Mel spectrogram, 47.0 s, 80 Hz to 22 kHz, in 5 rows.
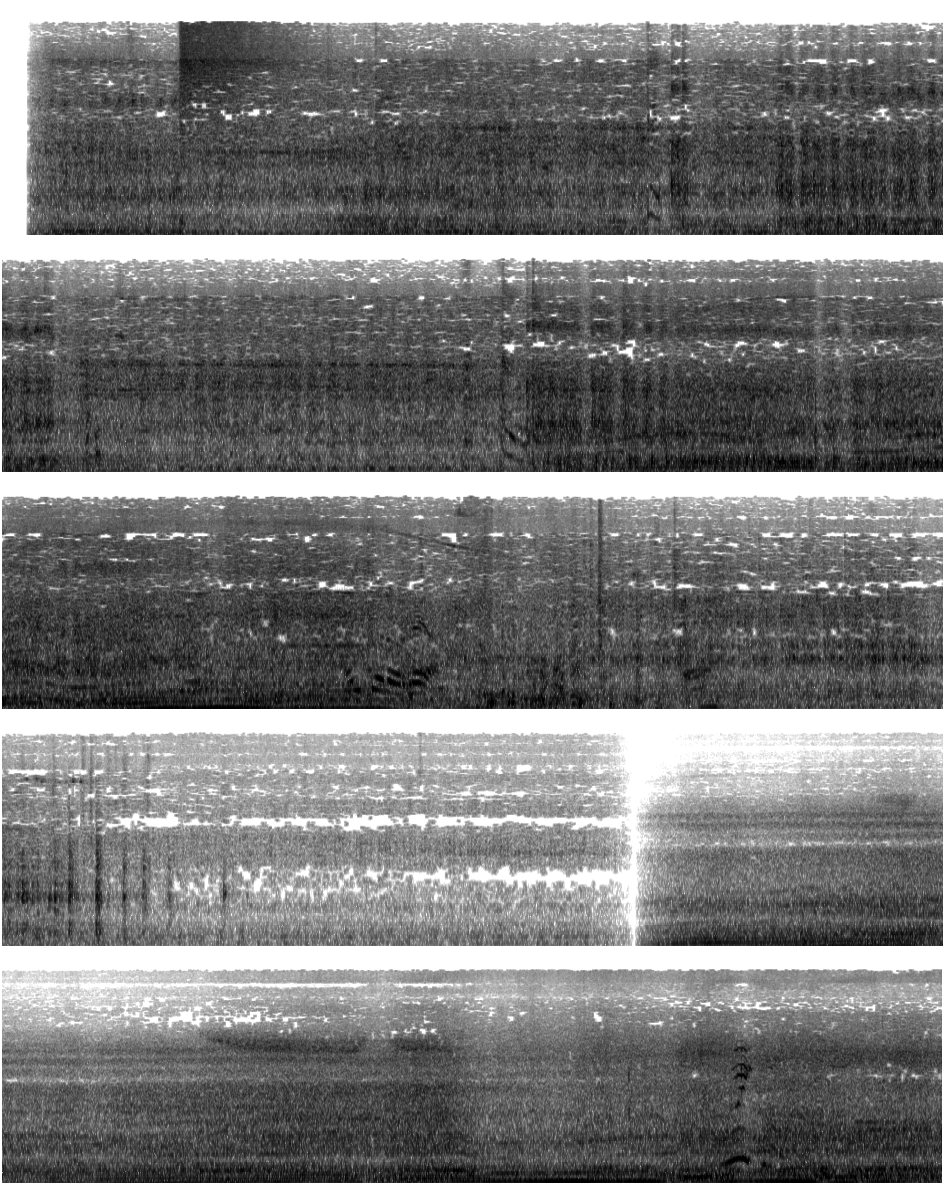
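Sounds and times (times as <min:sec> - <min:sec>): heavy truck engine labouring: 0:00.3 - 0:47.0
short hiss: 0:01.8 - 0:03.1.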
